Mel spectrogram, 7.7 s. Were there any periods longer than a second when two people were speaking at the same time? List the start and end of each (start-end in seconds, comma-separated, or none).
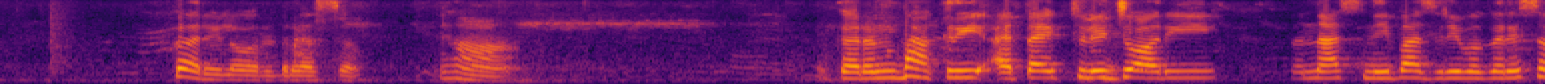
4.2-5.4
